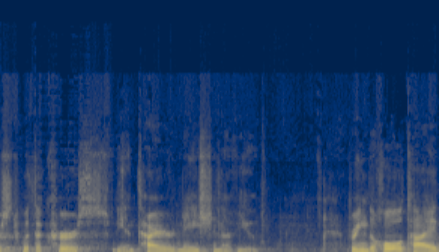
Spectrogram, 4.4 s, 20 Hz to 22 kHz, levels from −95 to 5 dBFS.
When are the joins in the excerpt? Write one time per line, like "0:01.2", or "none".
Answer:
0:01.1

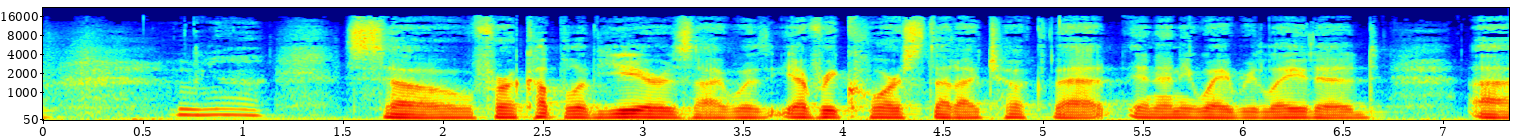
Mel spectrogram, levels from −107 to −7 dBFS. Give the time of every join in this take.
0:01.4

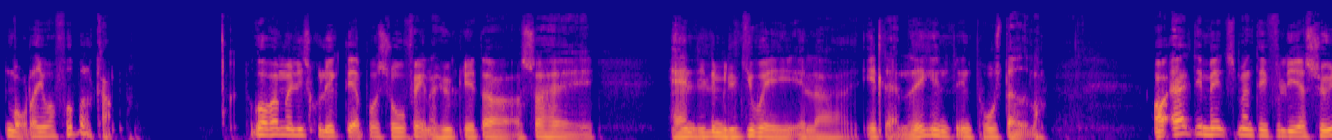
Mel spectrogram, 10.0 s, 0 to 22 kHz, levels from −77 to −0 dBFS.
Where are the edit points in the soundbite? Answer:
none

